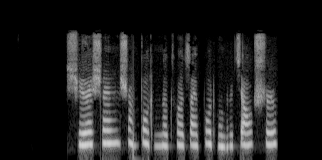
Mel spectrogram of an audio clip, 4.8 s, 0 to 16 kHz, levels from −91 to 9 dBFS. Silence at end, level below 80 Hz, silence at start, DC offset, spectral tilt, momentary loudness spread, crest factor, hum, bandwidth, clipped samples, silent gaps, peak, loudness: 0.7 s; -60 dBFS; 1 s; under 0.1%; -3 dB/octave; 8 LU; 18 dB; none; 8.4 kHz; under 0.1%; none; -2 dBFS; -19 LUFS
